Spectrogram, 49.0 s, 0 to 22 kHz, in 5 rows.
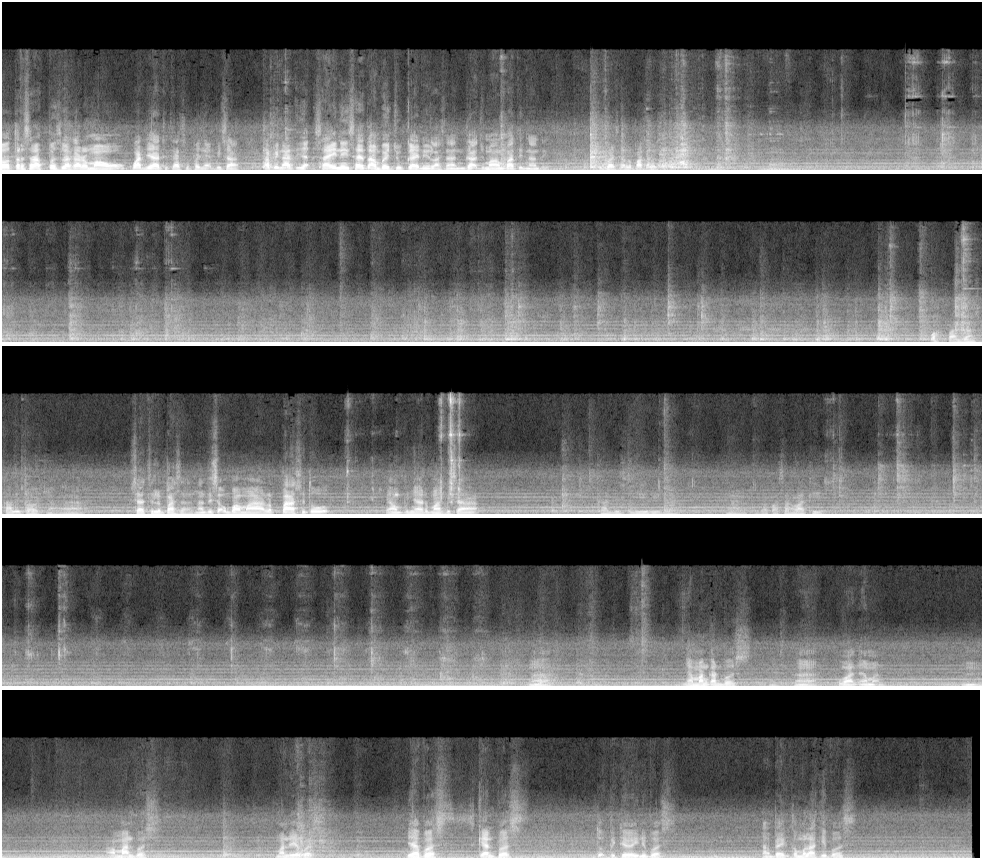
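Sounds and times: faint hum: 0:00.0 - 0:47.5
metal threads clicking and scraping: 0:27.6 - 0:35.9.

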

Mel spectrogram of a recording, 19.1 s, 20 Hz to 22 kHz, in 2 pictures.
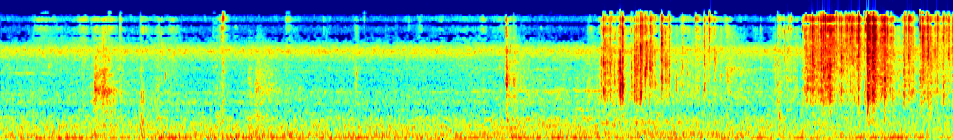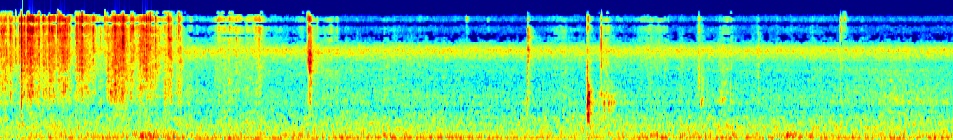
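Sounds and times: steady low hum: 0:00.0 - 0:19.0
wrapping crinkling: 0:05.9 - 0:12.2.

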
